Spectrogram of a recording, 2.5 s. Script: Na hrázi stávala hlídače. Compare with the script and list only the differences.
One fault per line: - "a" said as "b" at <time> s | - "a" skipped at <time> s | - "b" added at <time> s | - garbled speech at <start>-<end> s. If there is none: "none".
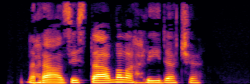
none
